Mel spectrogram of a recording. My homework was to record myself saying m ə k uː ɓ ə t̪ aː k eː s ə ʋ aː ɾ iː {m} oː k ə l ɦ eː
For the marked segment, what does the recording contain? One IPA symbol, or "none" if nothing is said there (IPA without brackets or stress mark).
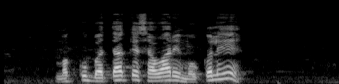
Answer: m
